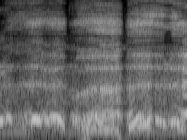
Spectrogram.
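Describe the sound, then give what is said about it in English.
A voice imitates a creature's labored, gasping breaths, three ragged rasping inhales in a row, fairly loud with strained, wheezy moaning tones. “It seems like it's trying to fill up its lungs with air, but it's just that, like, whatever maybe was left of its lungs has sort of maybe broken and is struggling to get any air through its trachea.”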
